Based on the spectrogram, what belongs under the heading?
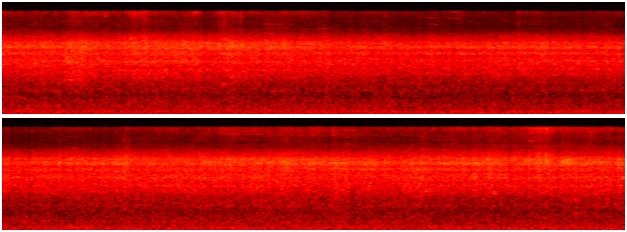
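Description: Fully loaded open coal wagons of a freight train rolling past at speed: a steady, loud noise of steel wheels running on the rails.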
